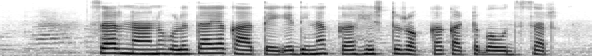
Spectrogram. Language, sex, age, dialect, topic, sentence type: Kannada, female, 18-24, Dharwad Kannada, banking, question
